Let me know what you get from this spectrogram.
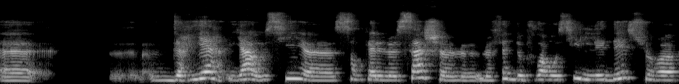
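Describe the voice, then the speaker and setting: A woman with an unremarkable speaking voice talks at a fairly slow pace. Her pitch is medium, with ordinary variation. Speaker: interviewer. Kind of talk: interview questions.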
